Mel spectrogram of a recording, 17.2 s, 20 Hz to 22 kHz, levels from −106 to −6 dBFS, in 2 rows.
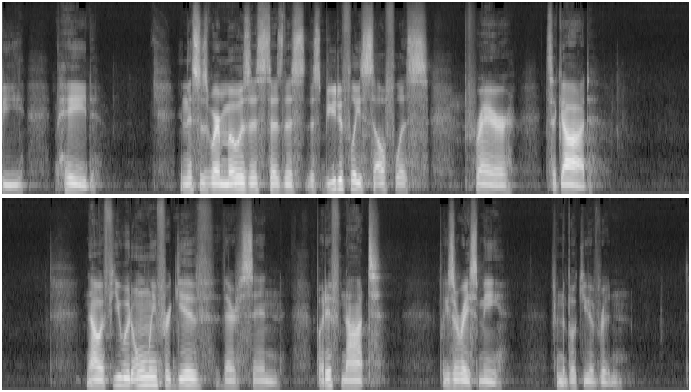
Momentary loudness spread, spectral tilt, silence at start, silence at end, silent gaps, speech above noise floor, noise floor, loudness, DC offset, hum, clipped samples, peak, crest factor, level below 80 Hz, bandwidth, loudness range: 17 LU; -3.5 dB/octave; 0 s; 0.85 s; none; 43 dB; -66 dBFS; -24 LUFS; under 0.1%; none; under 0.1%; -2 dBFS; 24 dB; -74 dBFS; over 20 kHz; 7 LU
